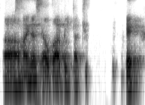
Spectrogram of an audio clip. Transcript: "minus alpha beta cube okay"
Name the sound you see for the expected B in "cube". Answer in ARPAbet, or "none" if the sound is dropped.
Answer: none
